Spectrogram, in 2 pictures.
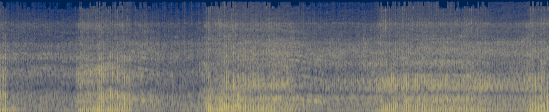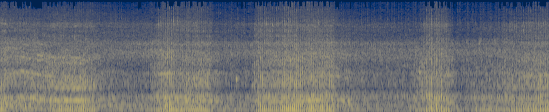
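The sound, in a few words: tractor engine running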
